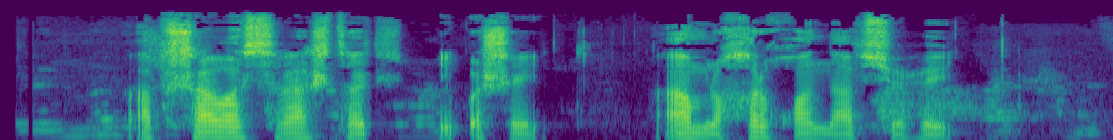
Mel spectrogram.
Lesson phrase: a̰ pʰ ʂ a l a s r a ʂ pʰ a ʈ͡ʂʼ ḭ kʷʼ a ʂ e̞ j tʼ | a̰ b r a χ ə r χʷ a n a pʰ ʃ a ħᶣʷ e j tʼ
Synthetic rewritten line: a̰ pʰ ʂ a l a s r a ʂ tʰ a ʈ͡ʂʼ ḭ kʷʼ a ʂ e̞ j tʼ | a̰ m r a χ ə r χʷ a n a pʰ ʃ a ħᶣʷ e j tʼ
